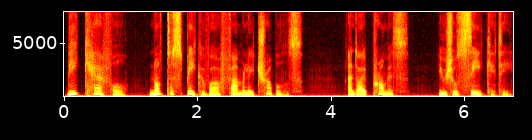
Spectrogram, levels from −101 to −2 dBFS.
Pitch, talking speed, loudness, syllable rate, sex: 170 Hz, 135 wpm, -19 LUFS, 4.6 syllables/s, female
